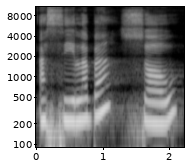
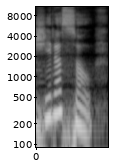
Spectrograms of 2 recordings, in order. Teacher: a sílaba sol ela é a última sílaba da palavra então nós classificamos esta palavra como oxítona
